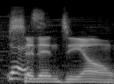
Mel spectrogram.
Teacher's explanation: there's like more nasality to it because I'm in like French mode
